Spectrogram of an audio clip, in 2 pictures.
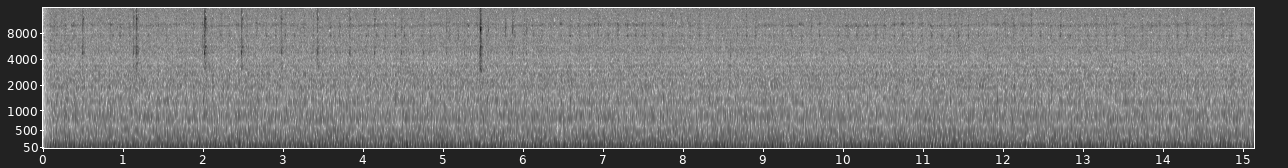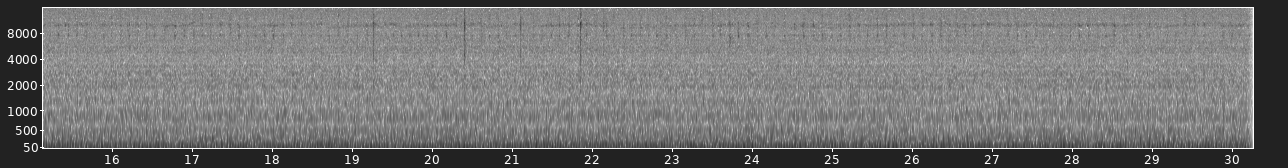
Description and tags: recording inside the freezer
appliance, fridge, kitchen, refrigerator, cooler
